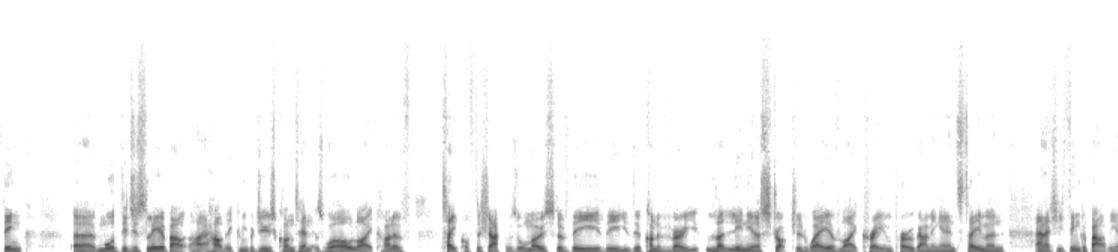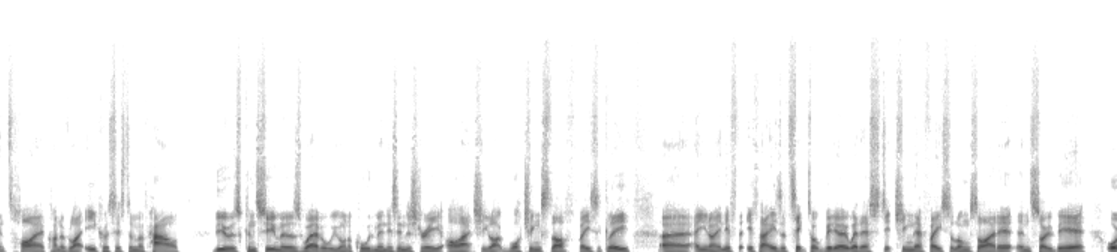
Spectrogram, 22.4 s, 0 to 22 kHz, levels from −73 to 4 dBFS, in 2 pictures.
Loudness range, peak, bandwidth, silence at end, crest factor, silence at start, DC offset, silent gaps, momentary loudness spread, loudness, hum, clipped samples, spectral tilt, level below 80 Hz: 1 LU; -6 dBFS; 19 kHz; 0 s; 22 dB; 0.05 s; under 0.1%; none; 6 LU; -29 LUFS; none; under 0.1%; -5.5 dB/octave; -78 dBFS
